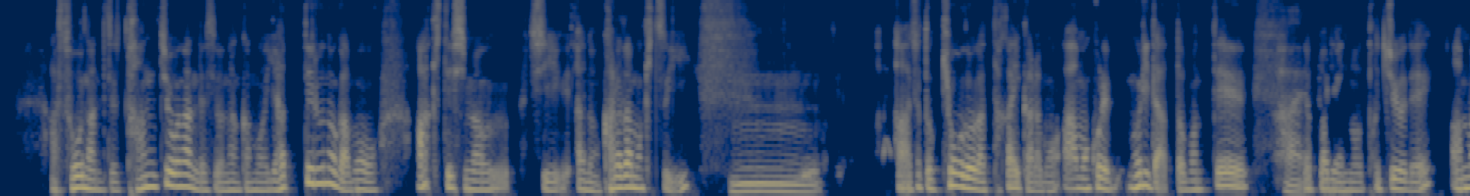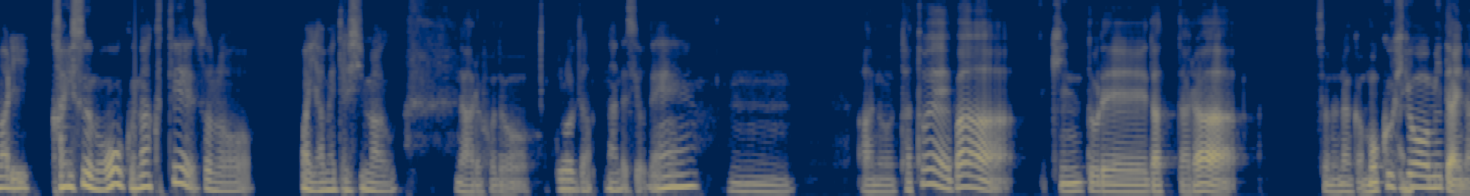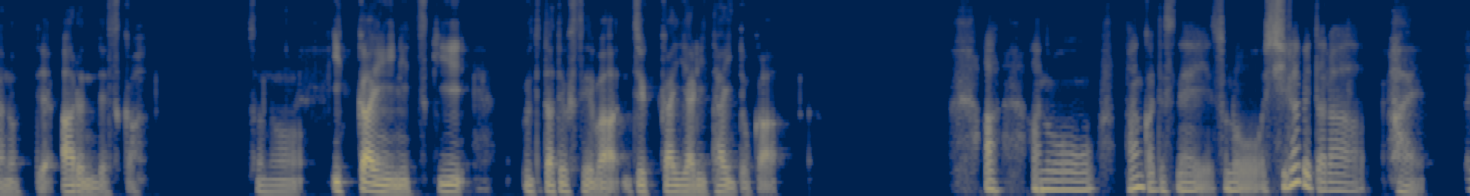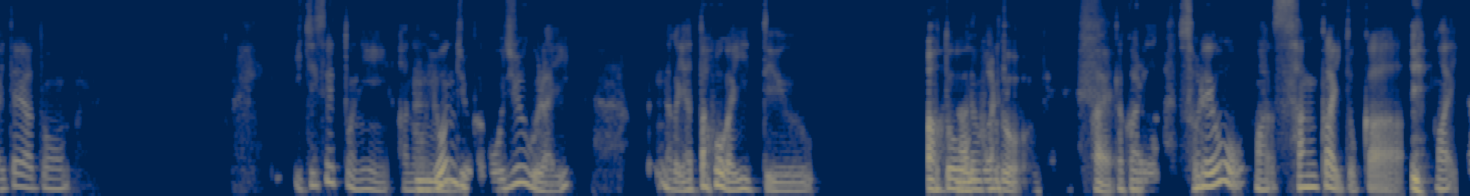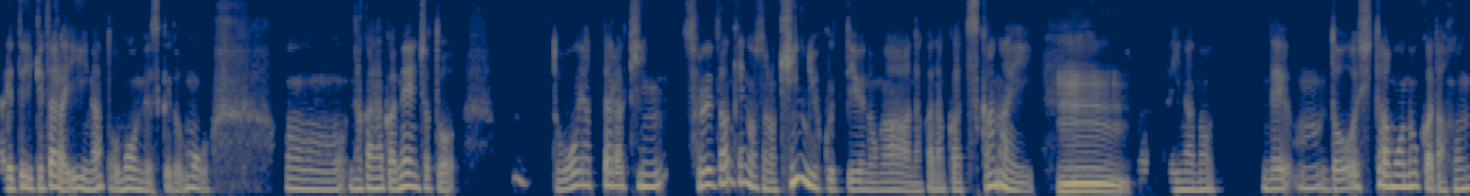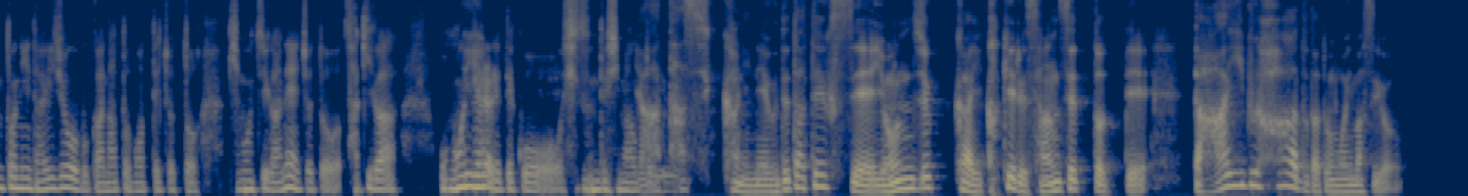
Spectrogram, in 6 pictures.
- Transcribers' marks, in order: tapping
- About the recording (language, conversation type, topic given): Japanese, advice, 運動を続けられず気持ちが沈む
